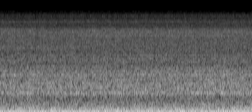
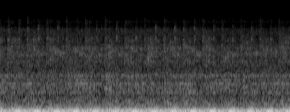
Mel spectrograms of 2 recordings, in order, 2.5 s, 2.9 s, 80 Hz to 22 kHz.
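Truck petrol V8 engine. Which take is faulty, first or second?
first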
